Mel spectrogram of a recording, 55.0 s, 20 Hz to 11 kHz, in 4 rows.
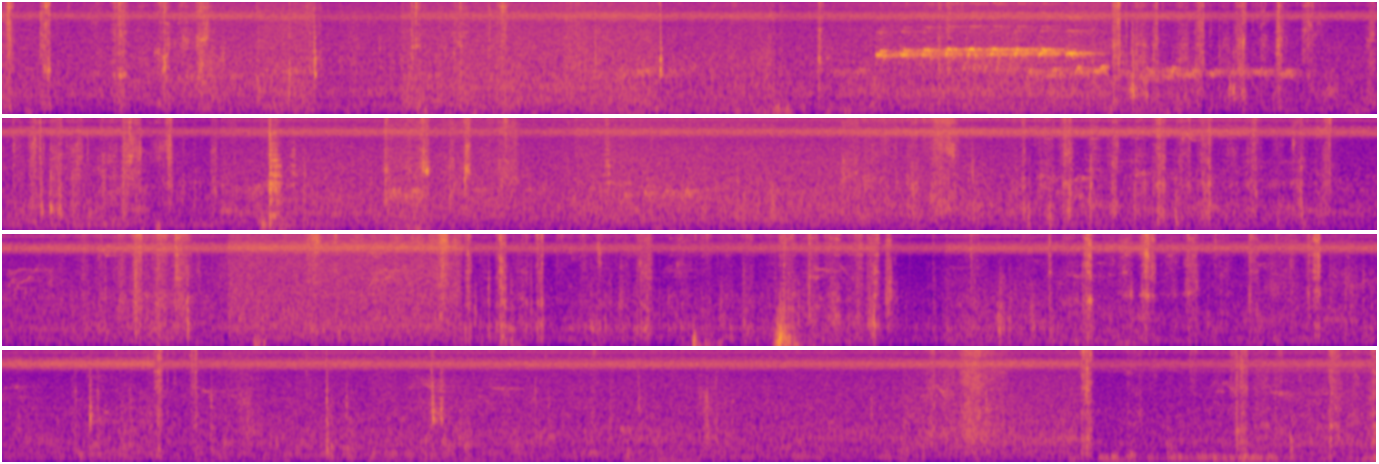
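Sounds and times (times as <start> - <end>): knife scraping fish scales: 0.0 - 2.3, 9.2 - 16.8, 22.2 - 27.2, 28.2 - 29.5, 30.5 - 36.5, 38.0 - 40.8, 52.0 - 54.9
insects droning: 0.0 - 54.9
bird calling: 6.0 - 7.3, 8.2 - 13.4.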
